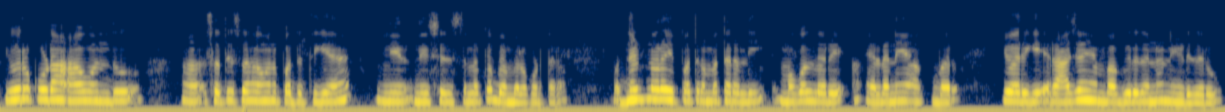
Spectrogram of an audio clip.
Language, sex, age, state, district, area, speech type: Kannada, female, 18-30, Karnataka, Bidar, rural, spontaneous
